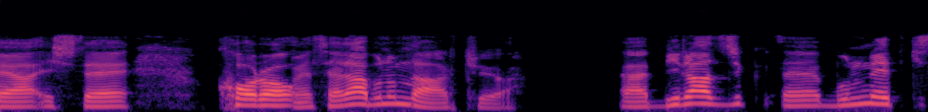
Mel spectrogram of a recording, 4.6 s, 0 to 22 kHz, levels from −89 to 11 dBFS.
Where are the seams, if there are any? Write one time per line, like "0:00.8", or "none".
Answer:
0:01.5
0:02.0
